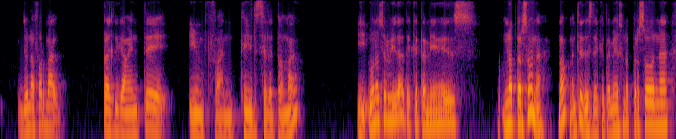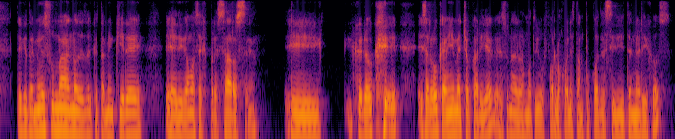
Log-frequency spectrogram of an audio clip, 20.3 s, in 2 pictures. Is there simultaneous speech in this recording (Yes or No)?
No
